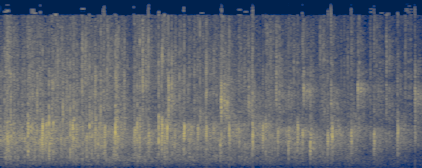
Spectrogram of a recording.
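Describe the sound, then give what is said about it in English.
Sustained applause from a church audience during a sermon, welcoming Jesus as king. It is a dense, steady wash of many hands clapping at once, fairly loud and even throughout, with no voices standing out. “If Jesus is your king, just give him a round of applause and just welcome the king.”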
